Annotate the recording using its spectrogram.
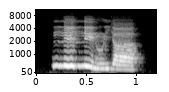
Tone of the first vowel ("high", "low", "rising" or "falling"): high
